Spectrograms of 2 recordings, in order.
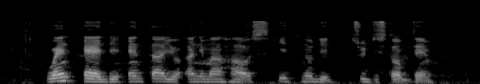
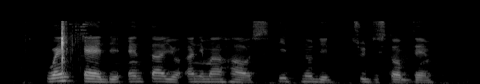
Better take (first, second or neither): first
